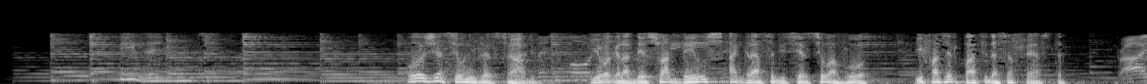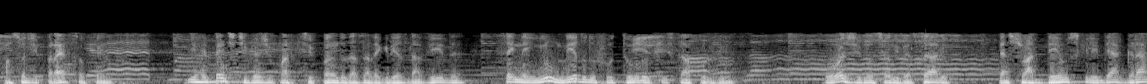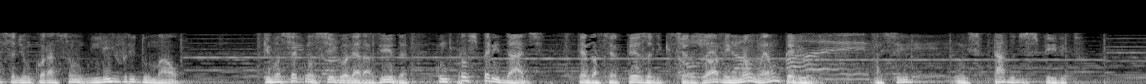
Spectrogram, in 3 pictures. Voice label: Neto (a) Masculino, Aniversários; Aniversários diversos

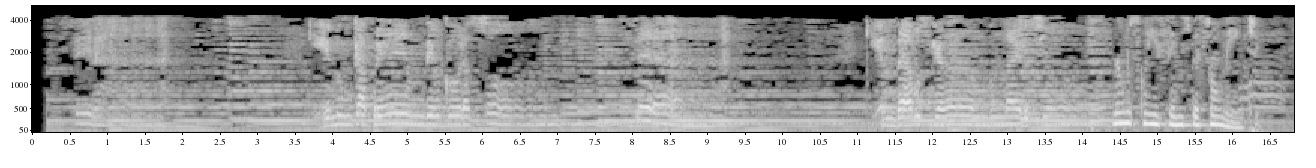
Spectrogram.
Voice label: amizade por telefone aniv., Telemensagens, Fem

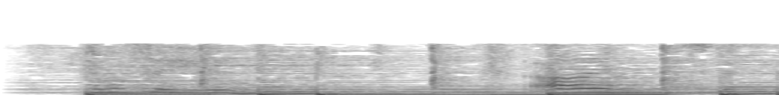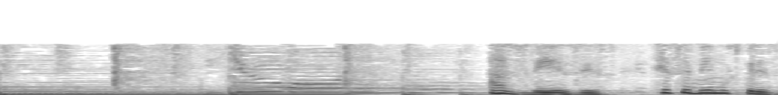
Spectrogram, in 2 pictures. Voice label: Aniversário Sobrinha Feminino

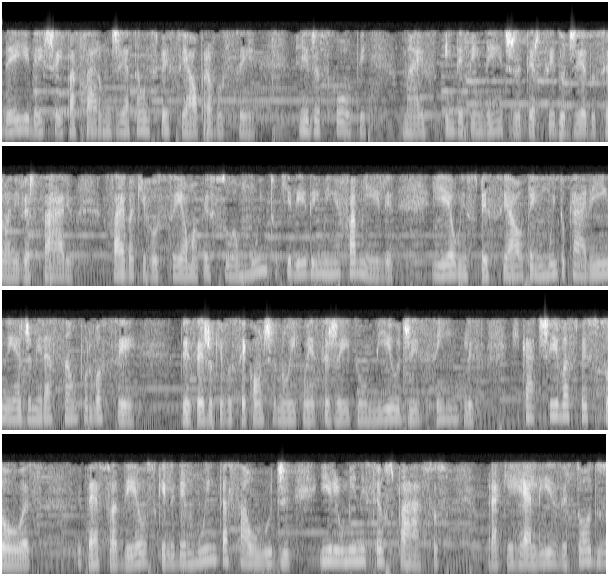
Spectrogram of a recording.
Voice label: GENRO F; Telemensagens 2017; Aniversários; Aniversário atrasado e antecipado

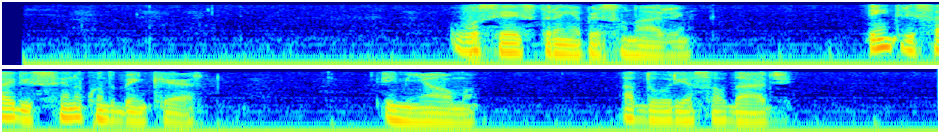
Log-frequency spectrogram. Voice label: Amor Proibido Poesia Masculino; Telemensagens 2017

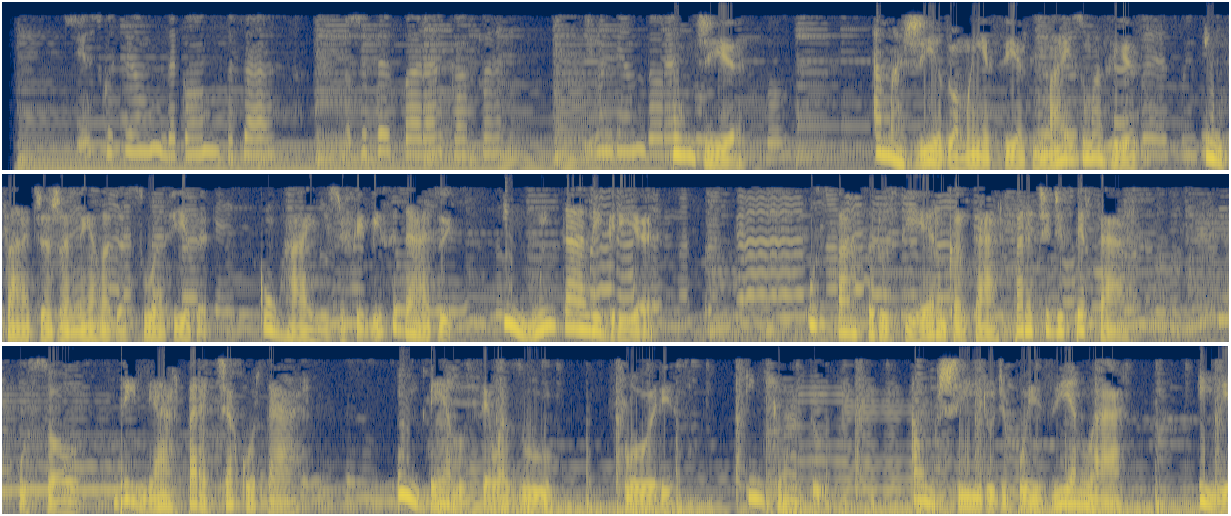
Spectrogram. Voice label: Bom Dia Feminino; Dia Dos namorados; Telemensagens 2017

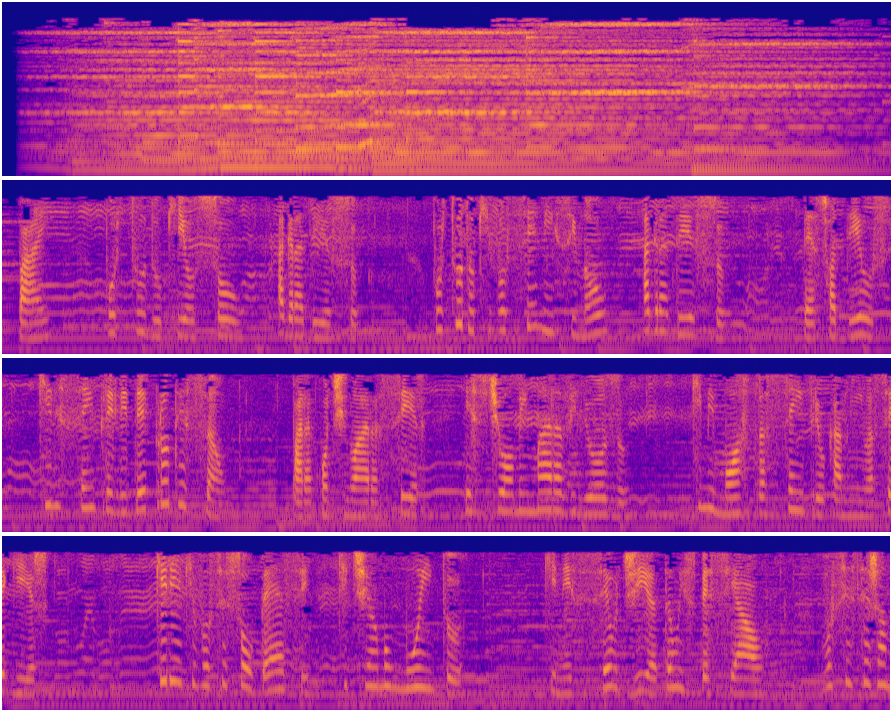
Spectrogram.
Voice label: QUE BOM SER SUA FILHA, fem; Telemensagens 2017

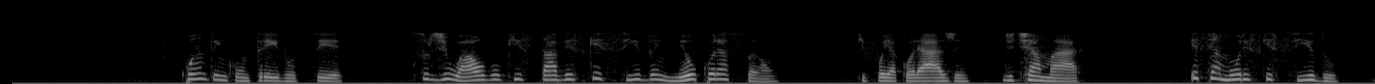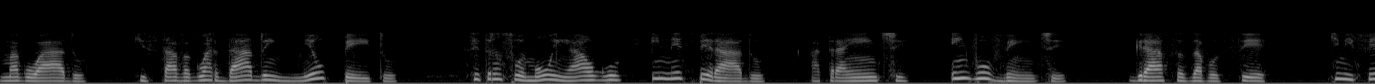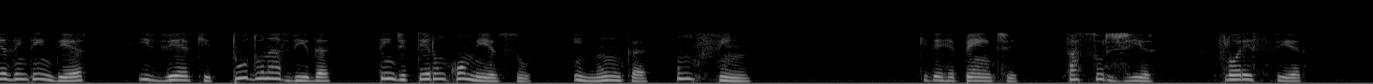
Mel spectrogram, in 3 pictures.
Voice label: Feminino; Amor Esquecido Feminino

